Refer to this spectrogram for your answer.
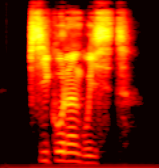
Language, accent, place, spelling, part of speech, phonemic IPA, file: French, France, Lyon, psycholinguiste, noun, /psi.kɔ.lɛ̃.ɡɥist/, LL-Q150 (fra)-psycholinguiste.wav
- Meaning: psycholinguist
